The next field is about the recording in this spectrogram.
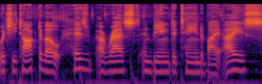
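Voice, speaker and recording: This man has an ordinary speaking voice, pitched in the medium range and delivered at a moderate pace. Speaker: commentary YouTuber. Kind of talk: casual talk to camera.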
